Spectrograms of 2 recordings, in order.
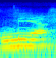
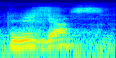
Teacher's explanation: There are a few features that those of y'all who are in Spanish might have noticed that she says millas instead of millas. The loss of that intervocalic Y sound is very typical of Mexican American all over the U.S.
